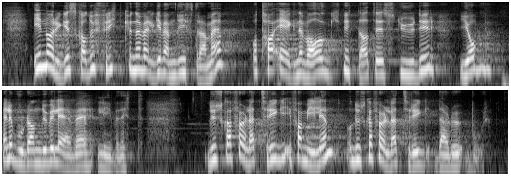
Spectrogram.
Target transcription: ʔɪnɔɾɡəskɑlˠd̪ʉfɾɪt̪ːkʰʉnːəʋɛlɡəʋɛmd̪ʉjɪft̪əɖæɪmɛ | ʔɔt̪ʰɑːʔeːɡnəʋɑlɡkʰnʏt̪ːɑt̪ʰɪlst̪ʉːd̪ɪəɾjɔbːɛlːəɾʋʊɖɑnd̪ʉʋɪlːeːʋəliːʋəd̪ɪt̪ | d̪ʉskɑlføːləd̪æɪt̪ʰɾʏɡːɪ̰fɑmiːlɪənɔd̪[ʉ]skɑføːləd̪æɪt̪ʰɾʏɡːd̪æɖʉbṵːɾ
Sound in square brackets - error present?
no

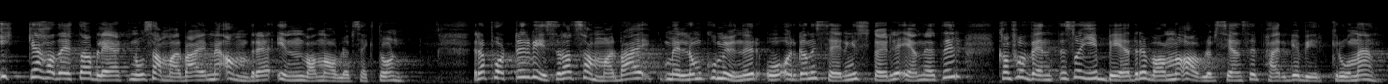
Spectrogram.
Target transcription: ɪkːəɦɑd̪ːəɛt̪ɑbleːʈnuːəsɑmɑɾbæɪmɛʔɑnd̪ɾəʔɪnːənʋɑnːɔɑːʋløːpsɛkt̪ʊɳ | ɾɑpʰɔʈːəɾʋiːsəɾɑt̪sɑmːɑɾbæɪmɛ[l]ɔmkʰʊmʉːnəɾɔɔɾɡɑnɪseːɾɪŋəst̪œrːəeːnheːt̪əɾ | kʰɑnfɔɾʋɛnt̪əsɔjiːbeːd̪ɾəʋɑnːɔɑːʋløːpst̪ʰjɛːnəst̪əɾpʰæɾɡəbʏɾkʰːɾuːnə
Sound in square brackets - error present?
yes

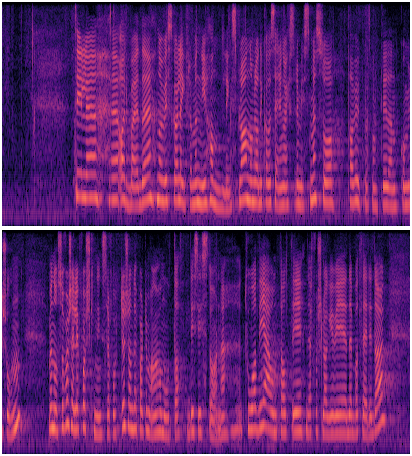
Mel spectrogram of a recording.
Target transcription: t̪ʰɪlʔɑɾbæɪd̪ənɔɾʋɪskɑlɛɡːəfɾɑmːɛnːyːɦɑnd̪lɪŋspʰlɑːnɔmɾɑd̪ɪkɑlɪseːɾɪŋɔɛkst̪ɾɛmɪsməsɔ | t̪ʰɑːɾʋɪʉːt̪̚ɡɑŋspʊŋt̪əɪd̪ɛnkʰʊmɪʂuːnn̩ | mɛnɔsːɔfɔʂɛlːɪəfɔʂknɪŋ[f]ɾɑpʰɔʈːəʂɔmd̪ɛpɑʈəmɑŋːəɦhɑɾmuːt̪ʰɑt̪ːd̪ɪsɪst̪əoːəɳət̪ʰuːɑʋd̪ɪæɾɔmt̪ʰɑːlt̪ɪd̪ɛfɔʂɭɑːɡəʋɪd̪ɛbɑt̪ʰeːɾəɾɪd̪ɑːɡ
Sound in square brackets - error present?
yes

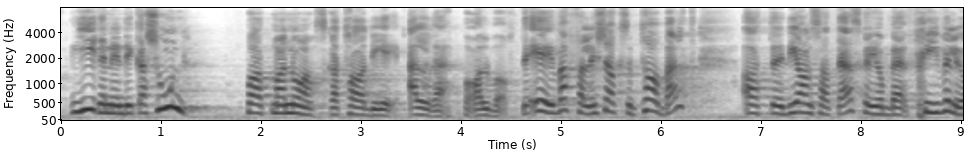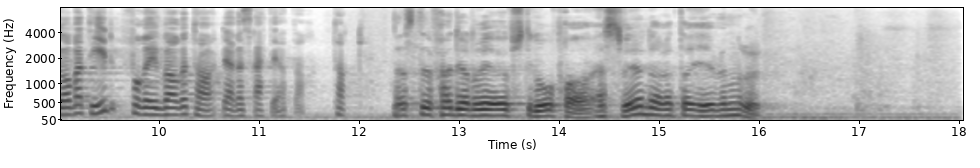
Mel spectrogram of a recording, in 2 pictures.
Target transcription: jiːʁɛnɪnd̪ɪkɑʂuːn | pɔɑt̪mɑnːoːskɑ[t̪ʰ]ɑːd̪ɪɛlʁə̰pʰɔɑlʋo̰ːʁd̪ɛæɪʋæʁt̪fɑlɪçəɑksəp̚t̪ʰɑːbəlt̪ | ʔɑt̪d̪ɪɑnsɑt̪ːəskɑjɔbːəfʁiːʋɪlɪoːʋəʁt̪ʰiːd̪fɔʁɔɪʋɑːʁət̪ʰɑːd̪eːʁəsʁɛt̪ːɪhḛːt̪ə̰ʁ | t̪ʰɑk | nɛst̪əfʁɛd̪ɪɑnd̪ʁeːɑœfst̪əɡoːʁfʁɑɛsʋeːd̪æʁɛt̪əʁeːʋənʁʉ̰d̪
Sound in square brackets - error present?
no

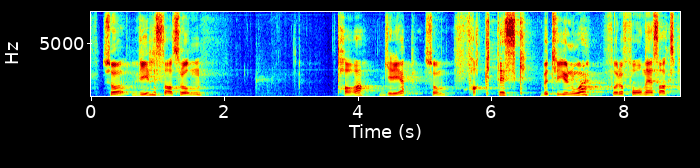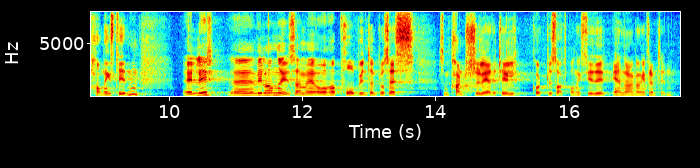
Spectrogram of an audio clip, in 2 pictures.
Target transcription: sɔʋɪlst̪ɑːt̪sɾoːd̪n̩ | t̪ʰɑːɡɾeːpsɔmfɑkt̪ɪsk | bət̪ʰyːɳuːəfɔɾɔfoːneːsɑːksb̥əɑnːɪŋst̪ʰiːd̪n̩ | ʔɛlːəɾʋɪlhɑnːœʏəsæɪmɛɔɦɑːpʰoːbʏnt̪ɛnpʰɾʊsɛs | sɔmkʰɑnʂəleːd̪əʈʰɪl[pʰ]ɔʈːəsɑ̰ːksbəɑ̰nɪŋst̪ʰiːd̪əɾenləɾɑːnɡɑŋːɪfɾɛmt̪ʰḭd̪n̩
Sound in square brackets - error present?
yes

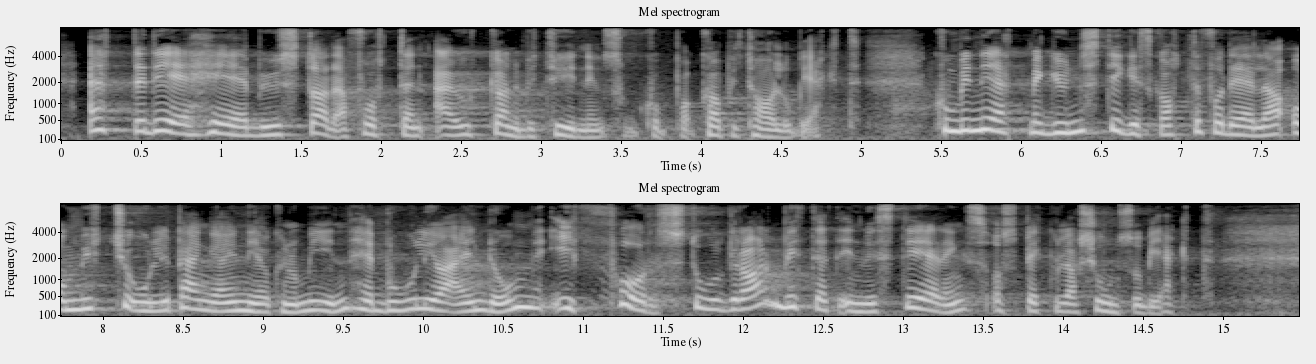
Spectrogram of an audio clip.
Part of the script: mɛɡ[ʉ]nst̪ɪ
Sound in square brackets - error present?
no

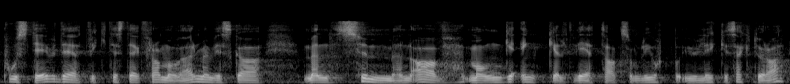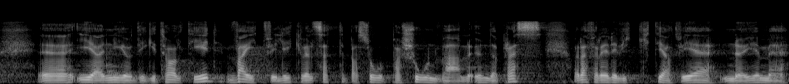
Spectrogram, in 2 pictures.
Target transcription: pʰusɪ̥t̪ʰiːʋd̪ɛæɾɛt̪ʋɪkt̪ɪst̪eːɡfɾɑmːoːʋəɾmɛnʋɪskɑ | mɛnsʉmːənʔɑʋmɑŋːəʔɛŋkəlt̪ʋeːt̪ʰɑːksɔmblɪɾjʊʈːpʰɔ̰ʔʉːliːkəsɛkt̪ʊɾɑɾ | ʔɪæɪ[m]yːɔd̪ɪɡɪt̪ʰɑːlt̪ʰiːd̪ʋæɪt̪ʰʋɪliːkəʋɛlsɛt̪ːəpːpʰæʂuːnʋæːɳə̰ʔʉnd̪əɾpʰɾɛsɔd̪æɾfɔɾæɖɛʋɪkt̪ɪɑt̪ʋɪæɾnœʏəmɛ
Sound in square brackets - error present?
yes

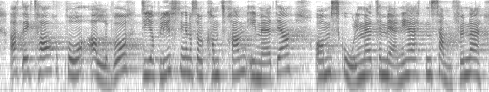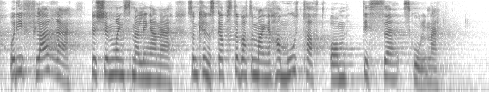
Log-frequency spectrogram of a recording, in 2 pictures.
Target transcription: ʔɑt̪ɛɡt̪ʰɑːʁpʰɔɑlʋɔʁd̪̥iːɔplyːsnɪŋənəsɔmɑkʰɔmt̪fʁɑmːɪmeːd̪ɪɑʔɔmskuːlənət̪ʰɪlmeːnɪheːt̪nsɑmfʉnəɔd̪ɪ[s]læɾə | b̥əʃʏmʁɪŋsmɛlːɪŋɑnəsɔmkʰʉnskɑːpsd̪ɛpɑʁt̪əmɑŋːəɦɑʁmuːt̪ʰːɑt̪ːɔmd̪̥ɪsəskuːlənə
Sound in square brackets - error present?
yes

